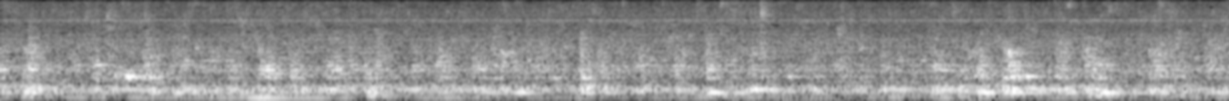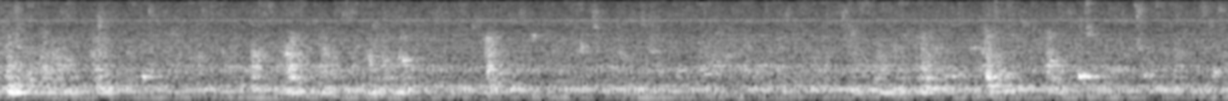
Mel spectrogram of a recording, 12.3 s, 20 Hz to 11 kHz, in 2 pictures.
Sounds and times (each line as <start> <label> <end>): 0.0 broken flush 12.2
